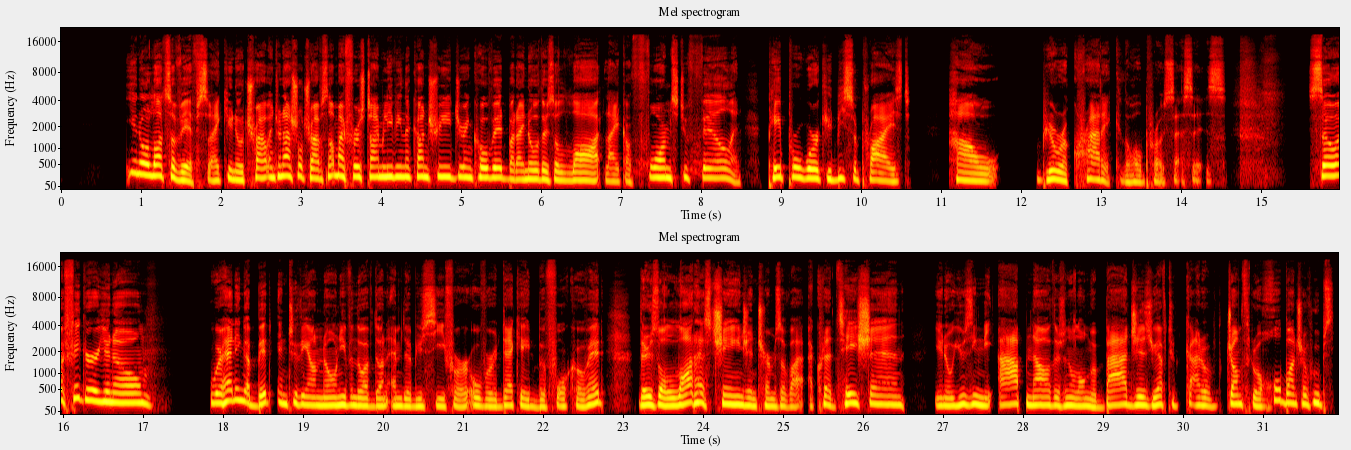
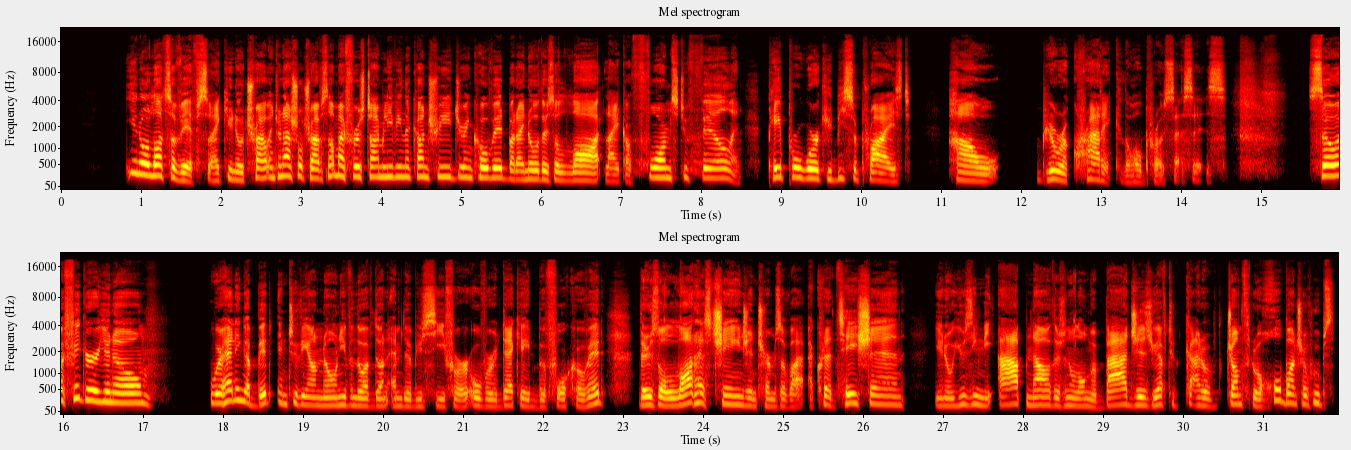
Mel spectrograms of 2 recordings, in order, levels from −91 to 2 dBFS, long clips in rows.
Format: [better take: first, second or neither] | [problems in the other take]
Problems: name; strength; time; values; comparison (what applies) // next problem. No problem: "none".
first | thin; very; fading below 400 Hz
